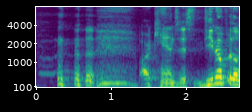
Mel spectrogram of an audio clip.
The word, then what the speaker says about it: Arkansas: with somebody just like no clearly it's Aransas and she like no it's Arkansas just like what where's the saw you know man that's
